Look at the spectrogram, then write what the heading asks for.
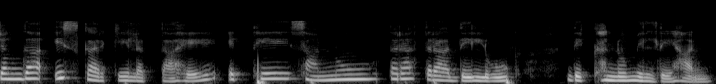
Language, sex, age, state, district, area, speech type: Punjabi, female, 30-45, Punjab, Jalandhar, urban, spontaneous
